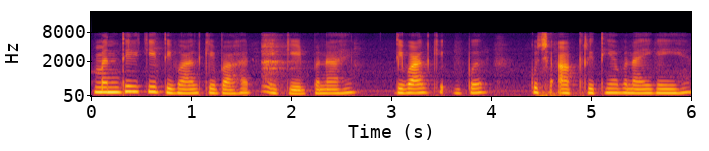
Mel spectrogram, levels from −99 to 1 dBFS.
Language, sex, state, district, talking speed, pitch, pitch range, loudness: Hindi, female, Maharashtra, Washim, 170 wpm, 190 Hz, 185-210 Hz, -19 LUFS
